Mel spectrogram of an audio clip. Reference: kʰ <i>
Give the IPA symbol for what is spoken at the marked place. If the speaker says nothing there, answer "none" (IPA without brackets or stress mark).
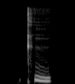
i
